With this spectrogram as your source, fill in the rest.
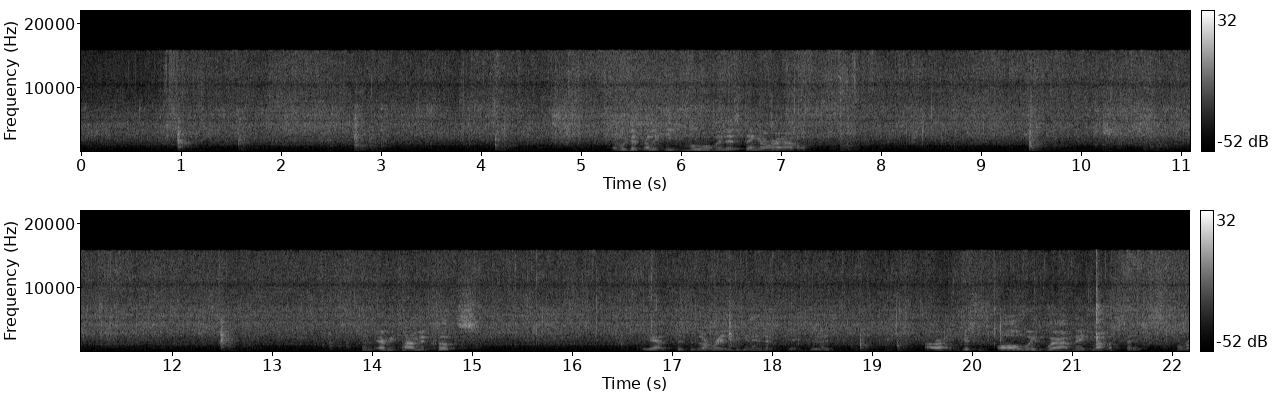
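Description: A wooden spatula scrapes and knocks against a metal pan.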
